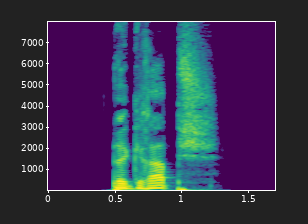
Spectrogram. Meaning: 1. singular imperative of begrabschen 2. first-person singular present of begrabschen
- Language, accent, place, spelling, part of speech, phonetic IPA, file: German, Germany, Berlin, begrabsch, verb, [bəˈɡʁapʃ], De-begrabsch.ogg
